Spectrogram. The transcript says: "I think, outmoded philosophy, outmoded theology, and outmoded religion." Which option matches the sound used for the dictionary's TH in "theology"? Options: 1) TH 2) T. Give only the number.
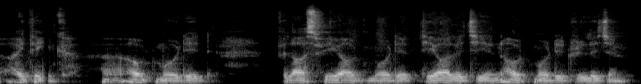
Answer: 2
